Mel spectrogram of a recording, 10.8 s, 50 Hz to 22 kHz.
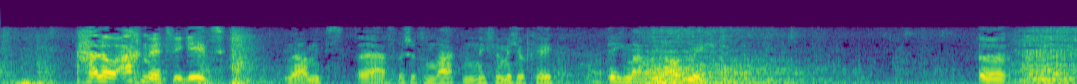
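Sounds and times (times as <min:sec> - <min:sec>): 
speech: 0:00.9 - 0:07.5, 0:09.8 - 0:10.7
loud stomach growl from a hungry person: 0:06.3 - 0:09.0.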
